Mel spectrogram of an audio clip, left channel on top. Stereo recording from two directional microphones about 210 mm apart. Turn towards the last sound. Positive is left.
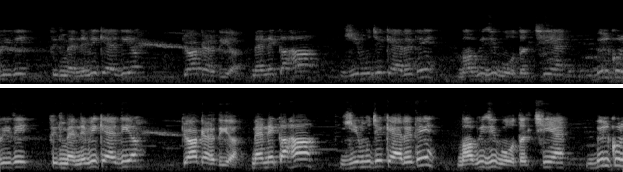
turn(degrees=-50)  # may be behind; listen again after turning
